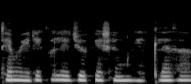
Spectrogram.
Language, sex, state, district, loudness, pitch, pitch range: Marathi, female, Karnataka, Belgaum, -25 LUFS, 195 Hz, 190-200 Hz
